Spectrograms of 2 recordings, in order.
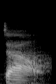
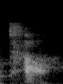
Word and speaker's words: Tao: the word down and you will hear me say it with addie sound always that's the way it sounds in Mandarin is the way that I have always said that it and in fact it's the correct way to say in English even though the English word t AO spelled with a tee so many people would just say you know towel I believe in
